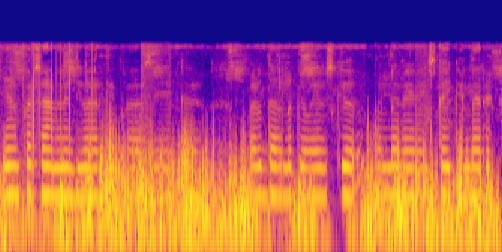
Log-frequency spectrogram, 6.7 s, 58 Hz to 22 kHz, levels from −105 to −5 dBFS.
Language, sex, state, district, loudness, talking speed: Hindi, female, Rajasthan, Bikaner, -17 LUFS, 135 wpm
